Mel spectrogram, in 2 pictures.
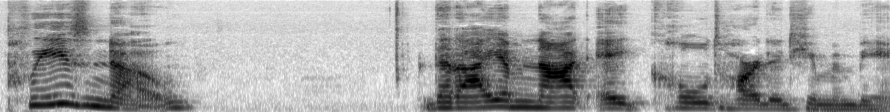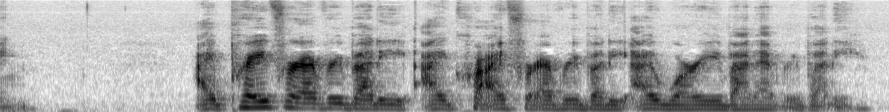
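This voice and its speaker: In a casual direct-to-camera vlog, the woman hosting speaks earnestly and emphatically, with repeated phrases and lots of "um." Her low voice is pushed and bright, with lively intonation, at a moderate pace.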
